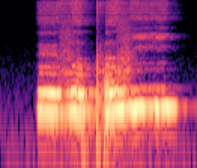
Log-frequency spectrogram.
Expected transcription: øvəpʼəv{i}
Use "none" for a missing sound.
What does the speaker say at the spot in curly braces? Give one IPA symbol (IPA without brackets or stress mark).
i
